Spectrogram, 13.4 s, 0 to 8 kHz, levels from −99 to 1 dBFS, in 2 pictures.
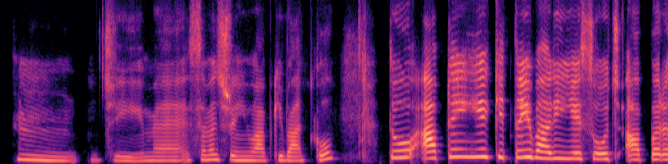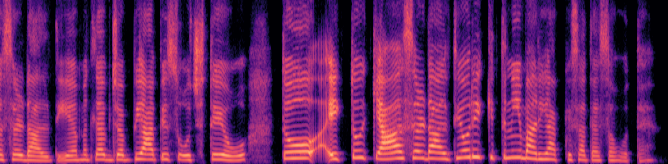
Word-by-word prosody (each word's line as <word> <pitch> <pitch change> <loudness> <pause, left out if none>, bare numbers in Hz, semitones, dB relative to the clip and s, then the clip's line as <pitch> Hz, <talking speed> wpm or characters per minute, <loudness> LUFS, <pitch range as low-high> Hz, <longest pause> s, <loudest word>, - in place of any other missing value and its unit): हुँ। 210 -7 -5 0.3
जी 185 -3 -9
मैं 195 +1 -7
समझ 230 +2 -2
रही 210 -1 -3
हूँ 205 0 -4
आपकी 200 +1 -5
बात 195 -1 -3
को। 255 +7 -3 0.6
तो 340 +1 +1 0.2
आपने 320 +4 +4
ये 375 0 +4
कितनी 350 0 +3
बारी 305 -3 +4
ये 285 0 +2
सोच 270 -1 -1
आप 240 0 +1
पर 255 -1 +1
असर 245 0 -1
डालती 200 -1 -3
है? 220 +1 -2
मतलब 240 0 -3
जब 235 - -3
भी 270 - 0
आप 245 - -6
ये 260 - -4
सोचते 235 +2 -2
हो 225 0 -1 0.3
तो 300 +1 +2 0.4
एक 270 0 0
तो 340 0 0
क्या 270 -2 +7
असर 320 +1 0
डालती 285 +1 0
है 340 - 0
और 360 - +1
ये 370 - +5
कितनी 340 +1 -3
बारी 275 -2 0
आपके 240 0 -10
साथ 225 -2 -7
ऐसा 205 0 -6
होता 180 -3 -14
है? 205 +1 -19
240 Hz, 200 wpm, -22 LUFS, 205-295 Hz, 0.6 s, क्या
